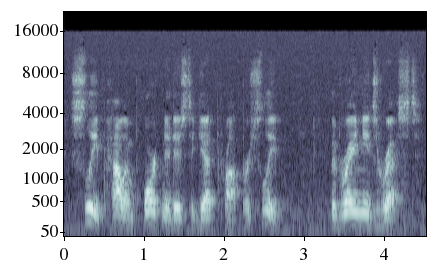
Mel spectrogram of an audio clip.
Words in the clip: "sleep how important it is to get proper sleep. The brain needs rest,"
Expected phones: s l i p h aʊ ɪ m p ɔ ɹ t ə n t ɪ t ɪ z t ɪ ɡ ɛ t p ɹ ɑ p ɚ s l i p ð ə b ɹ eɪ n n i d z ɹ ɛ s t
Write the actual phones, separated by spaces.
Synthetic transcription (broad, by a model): s l i p h aʊ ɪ m p ɔ ɹ t n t ɪ t ɪ z t ɪ ɡ ɛ t p ɹ ɑ p ɚ s l i p ð ə b ɹ eɪ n n i d z ɹ ɛ s t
